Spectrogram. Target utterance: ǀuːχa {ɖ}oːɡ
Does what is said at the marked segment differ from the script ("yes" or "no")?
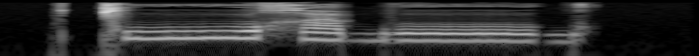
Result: yes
